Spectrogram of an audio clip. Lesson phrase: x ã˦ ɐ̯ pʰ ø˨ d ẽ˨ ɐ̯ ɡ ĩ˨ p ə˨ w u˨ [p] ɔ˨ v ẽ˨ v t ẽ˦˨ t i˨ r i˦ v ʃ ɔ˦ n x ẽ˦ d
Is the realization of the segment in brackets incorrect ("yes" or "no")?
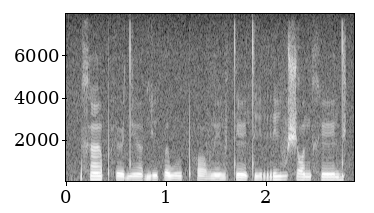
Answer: yes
